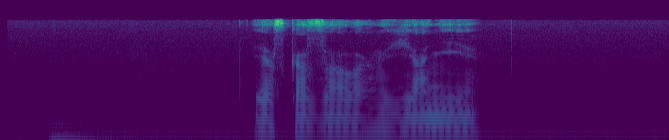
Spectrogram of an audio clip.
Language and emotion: Russian, angry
